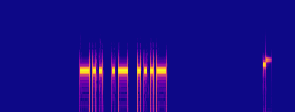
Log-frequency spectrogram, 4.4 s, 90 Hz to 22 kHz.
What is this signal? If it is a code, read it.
Morse code, heard as a keyed tone, about 25 wpm, 700 Hz. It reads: DAV
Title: All Cut Numbers - 3-Digit 25wpm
